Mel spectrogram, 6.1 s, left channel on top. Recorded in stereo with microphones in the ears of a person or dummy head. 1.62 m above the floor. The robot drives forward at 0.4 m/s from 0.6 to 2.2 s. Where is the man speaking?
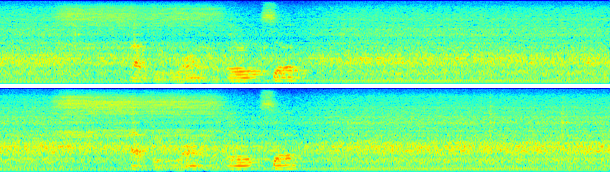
75° right (ahead or behind), 2.5 m; by 3.1 s 65° right (ahead or behind), 2.5 m.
